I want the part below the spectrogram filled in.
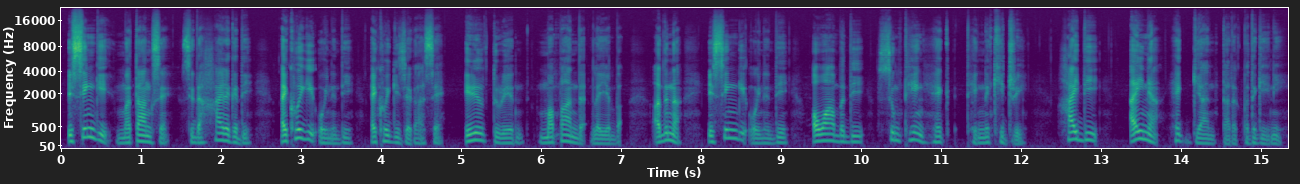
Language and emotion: Manipuri, neutral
